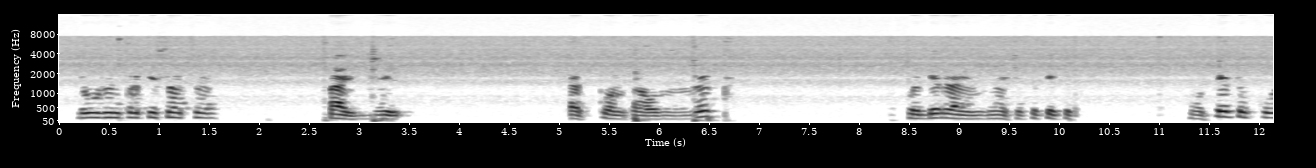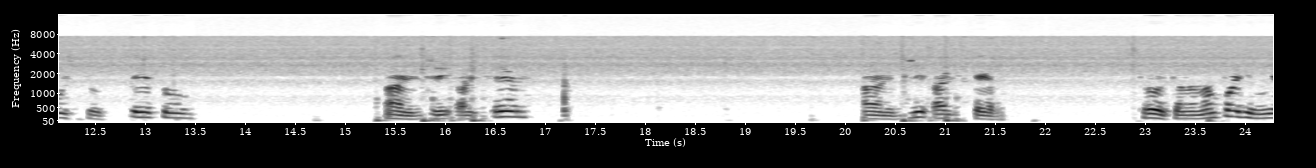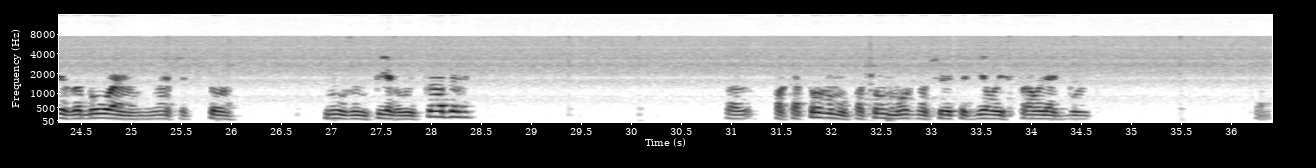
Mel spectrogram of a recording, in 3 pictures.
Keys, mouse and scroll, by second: 3.0 alt+g, 6.2 ctrl+z, 8.3 click, 10.0-11.0 middle drag, 15.6 alt+g, 16.2 alt+r, 18.2-18.8 drag, 20.5 alt+g, 20.9 alt+r, 22.8 KP_3, 24.9-25.3 middle drag, 25.9 click, 26.5-27.0 middle drag, 27.6-29.4 drag, 30.1-32.4 drag, 32.5-33.6 middle drag, 34.4-35.5 drag.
